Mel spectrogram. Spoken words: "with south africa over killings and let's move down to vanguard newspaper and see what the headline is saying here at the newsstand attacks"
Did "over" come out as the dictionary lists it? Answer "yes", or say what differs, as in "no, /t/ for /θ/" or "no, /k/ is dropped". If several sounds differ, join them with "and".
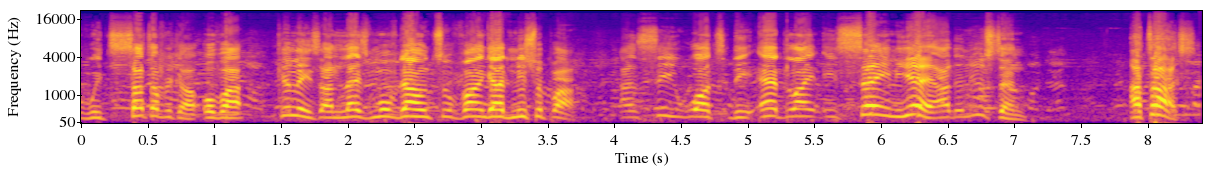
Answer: yes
